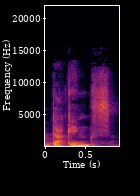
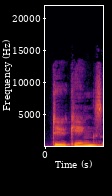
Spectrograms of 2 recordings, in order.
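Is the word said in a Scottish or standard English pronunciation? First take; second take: standard; Scottish. First: The word is said with a standard English pronunciation. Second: The word is said with a Scottish pronunciation.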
